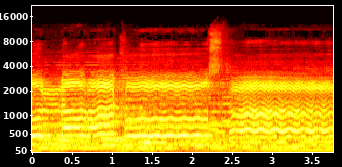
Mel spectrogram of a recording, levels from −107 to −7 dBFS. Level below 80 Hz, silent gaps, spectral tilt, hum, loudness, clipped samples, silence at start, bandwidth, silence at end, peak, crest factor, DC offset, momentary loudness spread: -42 dBFS; none; -6 dB/octave; none; -18 LUFS; under 0.1%; 0 s; 11 kHz; 0 s; -4 dBFS; 14 dB; under 0.1%; 4 LU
